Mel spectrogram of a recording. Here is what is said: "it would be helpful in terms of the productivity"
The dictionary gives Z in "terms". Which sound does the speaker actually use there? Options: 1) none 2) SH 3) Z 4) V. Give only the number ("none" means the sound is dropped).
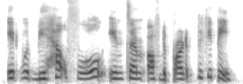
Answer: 1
